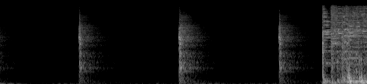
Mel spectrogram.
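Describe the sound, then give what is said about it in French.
A clock being smashed: three sharp, evenly spaced knocks ring out, then a loud, sustained crash of breaking glass fills the end. “Non, non, pas casser la montre.”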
